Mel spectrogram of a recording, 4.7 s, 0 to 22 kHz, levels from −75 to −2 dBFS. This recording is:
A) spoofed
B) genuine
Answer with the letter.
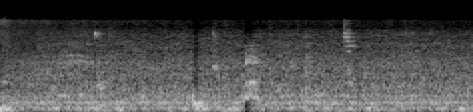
B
